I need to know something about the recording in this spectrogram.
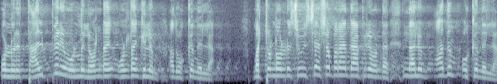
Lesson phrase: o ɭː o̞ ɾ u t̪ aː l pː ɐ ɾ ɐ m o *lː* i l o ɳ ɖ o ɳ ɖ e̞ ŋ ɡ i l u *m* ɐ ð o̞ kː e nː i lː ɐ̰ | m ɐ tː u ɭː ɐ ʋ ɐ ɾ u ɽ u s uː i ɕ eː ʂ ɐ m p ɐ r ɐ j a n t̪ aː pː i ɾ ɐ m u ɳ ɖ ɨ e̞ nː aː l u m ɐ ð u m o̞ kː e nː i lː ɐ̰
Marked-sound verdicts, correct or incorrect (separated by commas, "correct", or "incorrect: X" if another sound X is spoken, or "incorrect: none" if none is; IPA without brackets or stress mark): incorrect: ɭː, correct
